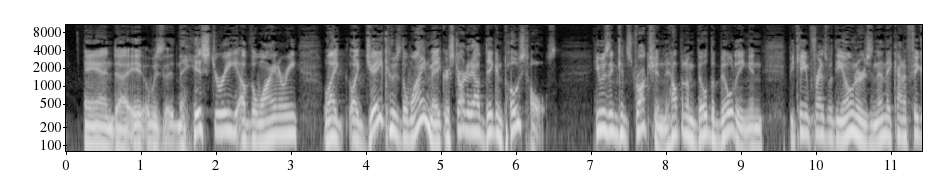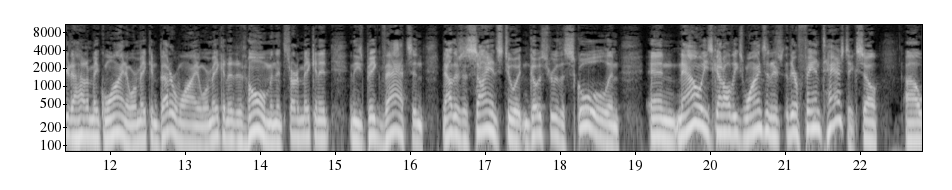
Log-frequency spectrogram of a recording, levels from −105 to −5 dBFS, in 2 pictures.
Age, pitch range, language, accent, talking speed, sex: 50-69, 110-150 Hz, English, American, 245 wpm, male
